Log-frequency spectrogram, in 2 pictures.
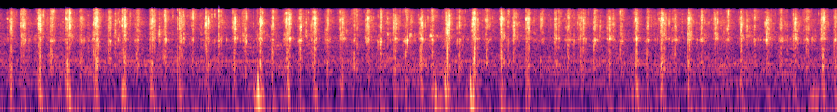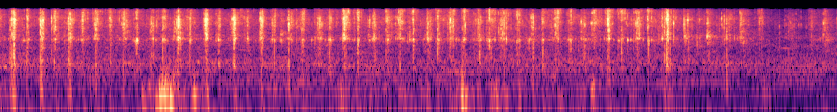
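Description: Ice rattling fast and hard inside a cocktail shaker worked in the Japanese hard-shake style, a rapid, even clatter of many cubes striking the metal. It eases off just before the end.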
